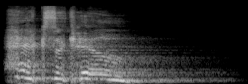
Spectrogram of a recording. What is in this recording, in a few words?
female On Champion Hexa Kill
